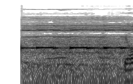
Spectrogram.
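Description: A steady, high-pitched electronic warning tone sounds from the fire apparatus over low street noise, and a man's voice comes in right at the end.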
